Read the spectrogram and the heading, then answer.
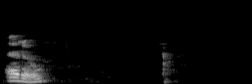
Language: Kabyle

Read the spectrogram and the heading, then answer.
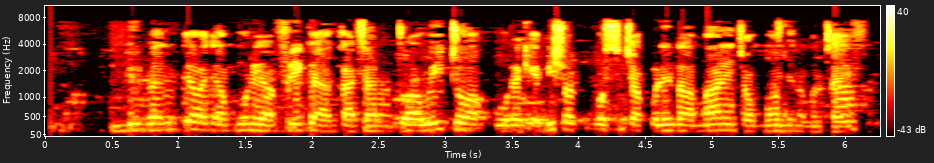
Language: Swahili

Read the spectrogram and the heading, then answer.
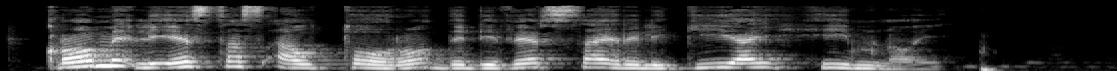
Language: Esperanto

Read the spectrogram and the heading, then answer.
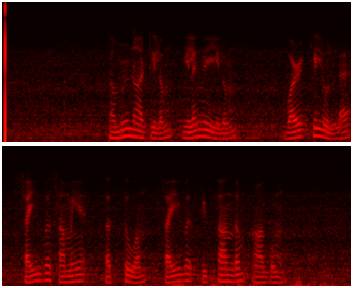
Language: Tamil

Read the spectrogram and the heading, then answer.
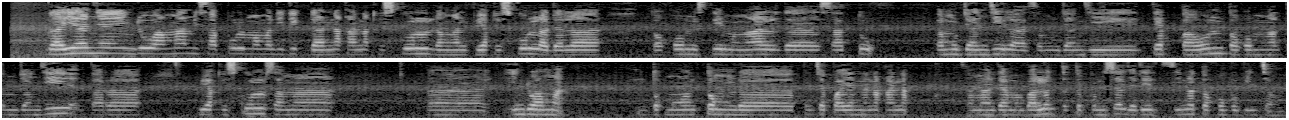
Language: Sabah Bisaya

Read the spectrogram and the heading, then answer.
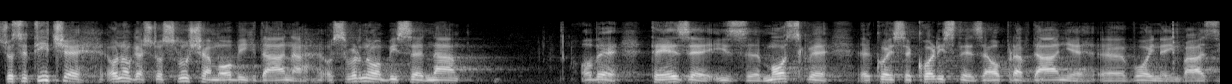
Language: Croatian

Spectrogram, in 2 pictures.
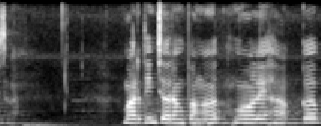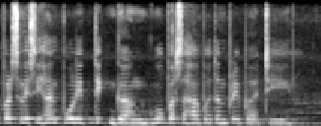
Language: Javanese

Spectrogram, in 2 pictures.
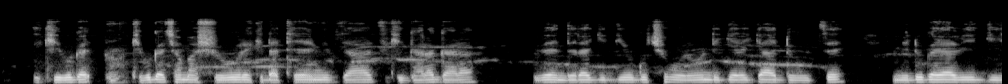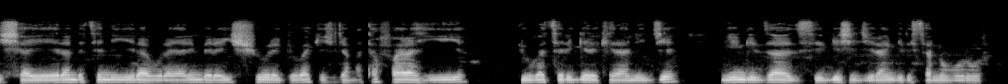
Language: Rundi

